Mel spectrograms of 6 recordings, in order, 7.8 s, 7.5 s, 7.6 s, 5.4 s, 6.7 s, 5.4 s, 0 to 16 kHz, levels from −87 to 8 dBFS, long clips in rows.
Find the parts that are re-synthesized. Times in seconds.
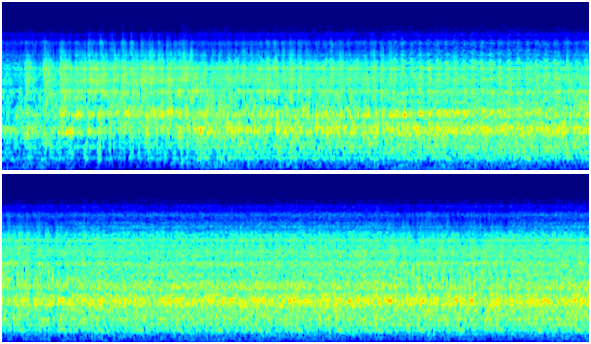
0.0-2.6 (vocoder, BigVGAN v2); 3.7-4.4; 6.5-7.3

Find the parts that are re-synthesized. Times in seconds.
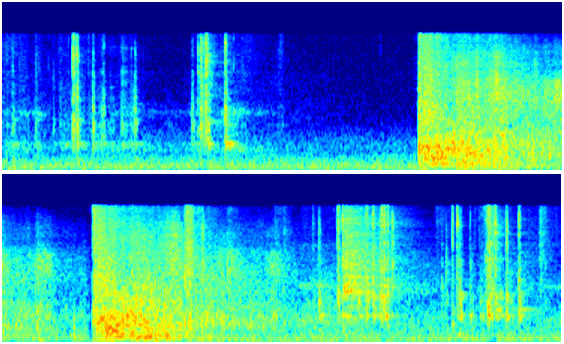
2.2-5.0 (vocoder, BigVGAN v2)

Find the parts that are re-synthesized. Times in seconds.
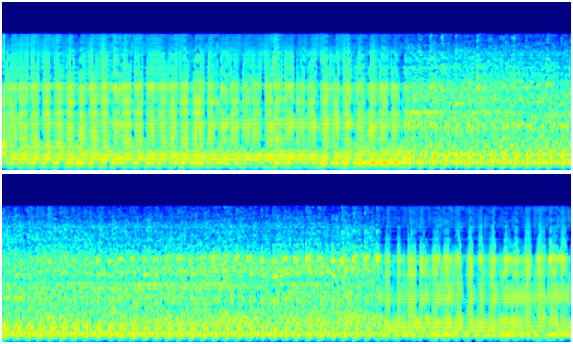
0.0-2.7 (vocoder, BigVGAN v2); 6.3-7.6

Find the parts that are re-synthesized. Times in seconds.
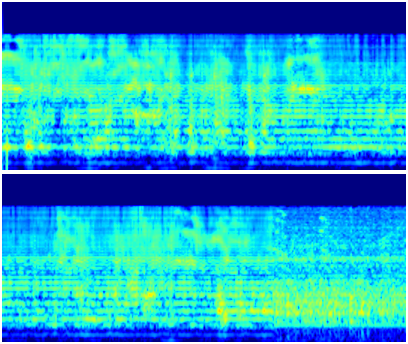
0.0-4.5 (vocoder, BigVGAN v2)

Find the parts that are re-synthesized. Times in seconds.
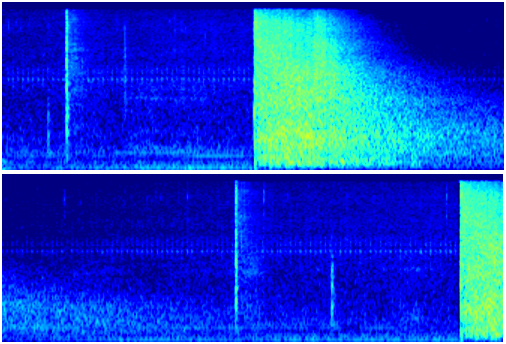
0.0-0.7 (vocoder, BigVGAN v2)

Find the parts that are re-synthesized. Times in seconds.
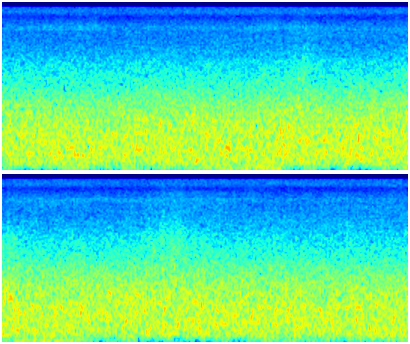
0.9-2.1 (vocoder, BigVGAN v2); 3.2-4.8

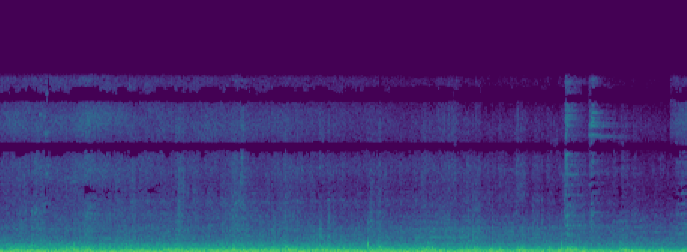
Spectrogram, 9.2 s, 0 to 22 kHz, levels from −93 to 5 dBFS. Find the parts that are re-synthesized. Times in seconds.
none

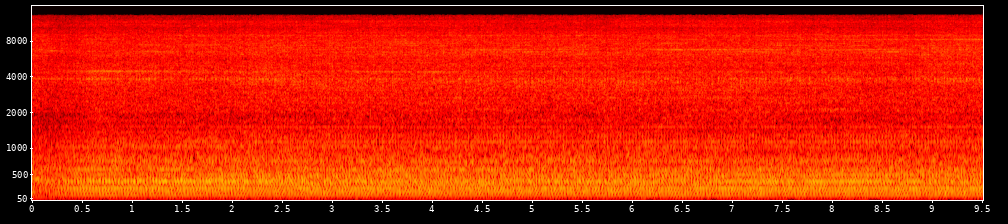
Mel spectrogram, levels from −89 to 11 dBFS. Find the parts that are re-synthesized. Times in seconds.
none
